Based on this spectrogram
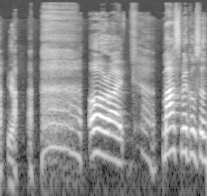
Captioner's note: chuckling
